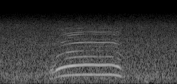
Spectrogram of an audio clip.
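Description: Water spilling down a thinned-out waterfall on the Trail of Ten Falls gives a steady, soft outdoor rush, with a brief whistle-like tone rising above it midway.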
